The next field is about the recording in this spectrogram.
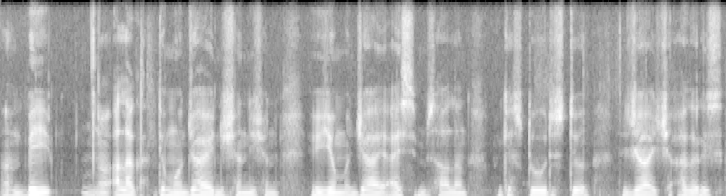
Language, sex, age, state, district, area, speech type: Kashmiri, male, 45-60, Jammu and Kashmir, Budgam, rural, spontaneous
